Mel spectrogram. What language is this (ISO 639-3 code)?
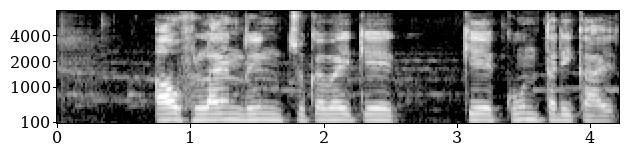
mai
